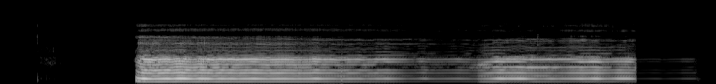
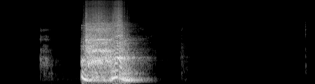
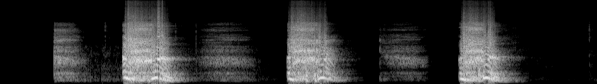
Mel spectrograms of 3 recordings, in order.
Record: {
  "exhalation_length": "7.2 s",
  "exhalation_amplitude": 18971,
  "exhalation_signal_mean_std_ratio": 0.63,
  "cough_length": "3.2 s",
  "cough_amplitude": 32768,
  "cough_signal_mean_std_ratio": 0.39,
  "three_cough_length": "6.0 s",
  "three_cough_amplitude": 32768,
  "three_cough_signal_mean_std_ratio": 0.49,
  "survey_phase": "beta (2021-08-13 to 2022-03-07)",
  "age": "18-44",
  "gender": "Male",
  "wearing_mask": "Yes",
  "symptom_abdominal_pain": true,
  "symptom_headache": true,
  "symptom_onset": "12 days",
  "smoker_status": "Current smoker (1 to 10 cigarettes per day)",
  "respiratory_condition_asthma": false,
  "respiratory_condition_other": false,
  "recruitment_source": "REACT",
  "submission_delay": "0 days",
  "covid_test_result": "Negative",
  "covid_test_method": "RT-qPCR",
  "influenza_a_test_result": "Negative",
  "influenza_b_test_result": "Negative"
}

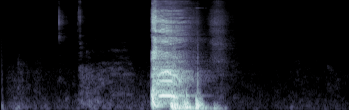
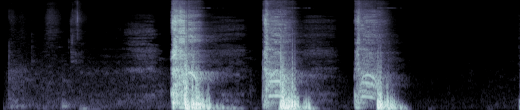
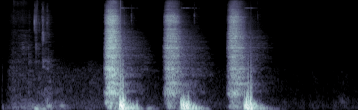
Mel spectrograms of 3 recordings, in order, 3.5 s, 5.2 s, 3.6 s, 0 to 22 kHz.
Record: {
  "cough_length": "3.5 s",
  "cough_amplitude": 32768,
  "cough_signal_mean_std_ratio": 0.3,
  "three_cough_length": "5.2 s",
  "three_cough_amplitude": 32766,
  "three_cough_signal_mean_std_ratio": 0.36,
  "exhalation_length": "3.6 s",
  "exhalation_amplitude": 32768,
  "exhalation_signal_mean_std_ratio": 0.33,
  "survey_phase": "beta (2021-08-13 to 2022-03-07)",
  "age": "18-44",
  "gender": "Male",
  "wearing_mask": "No",
  "symptom_none": true,
  "smoker_status": "Never smoked",
  "respiratory_condition_asthma": false,
  "respiratory_condition_other": false,
  "recruitment_source": "REACT",
  "submission_delay": "2 days",
  "covid_test_result": "Negative",
  "covid_test_method": "RT-qPCR",
  "influenza_a_test_result": "Unknown/Void",
  "influenza_b_test_result": "Unknown/Void"
}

